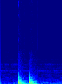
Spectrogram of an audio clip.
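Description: Two heavy knocks on a wall in quick succession, close and dull, set against near silence.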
